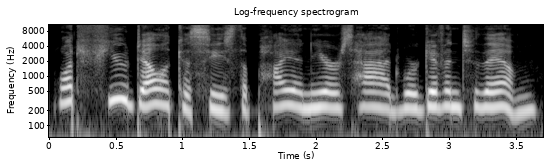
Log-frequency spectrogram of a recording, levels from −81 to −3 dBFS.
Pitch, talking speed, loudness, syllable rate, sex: 235 Hz, 160 wpm, -17 LUFS, 4.5 syllables/s, female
